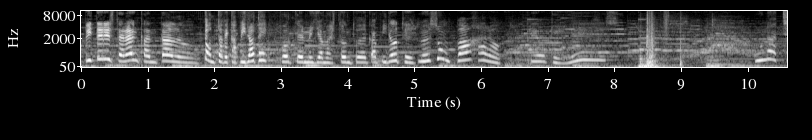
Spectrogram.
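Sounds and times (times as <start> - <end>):
speech: 0.1 - 8.9, 10.1 - 10.5
arrow striking with a sharp thunk: 8.4 - 9.2.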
